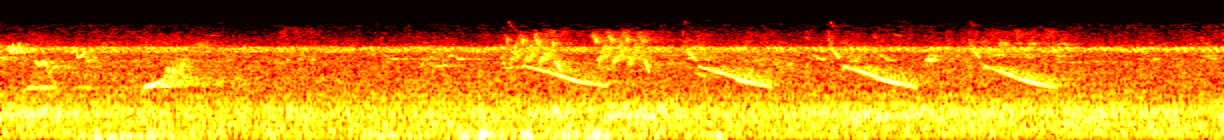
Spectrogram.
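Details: Juvenile painted bunting singing in a local park: a series of thin, downslurred whistled notes, each under a second, spaced about a second apart, over a steady high insect buzz and broad background hiss.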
